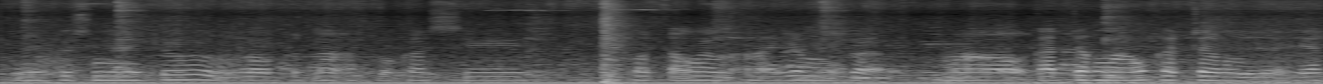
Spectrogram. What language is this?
Indonesian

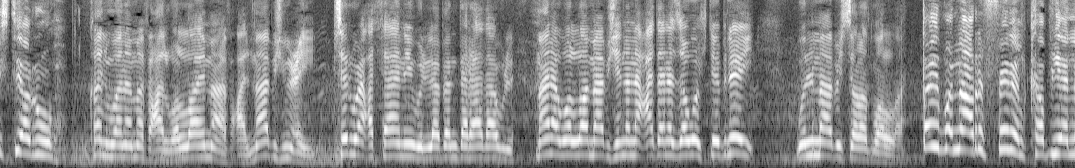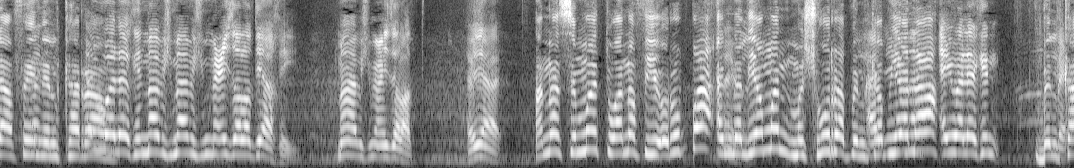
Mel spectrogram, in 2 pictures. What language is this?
Arabic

